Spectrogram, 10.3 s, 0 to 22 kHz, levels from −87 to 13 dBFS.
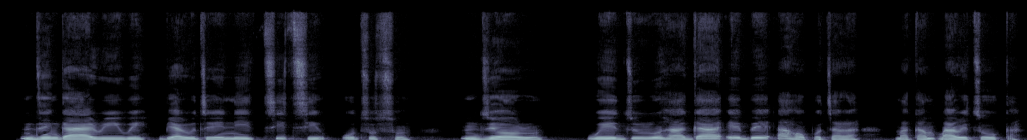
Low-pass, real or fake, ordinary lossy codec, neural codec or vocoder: none; real; none; none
